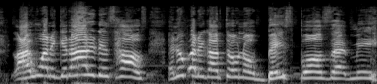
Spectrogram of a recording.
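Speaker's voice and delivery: loud, high-pitched shout.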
